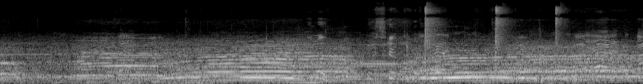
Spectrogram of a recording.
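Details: Raging cattle low continuously in deep, overlapping, wavering moos, several animals seeming to call at once, with a few sharp clanks or knocks in the later seconds.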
